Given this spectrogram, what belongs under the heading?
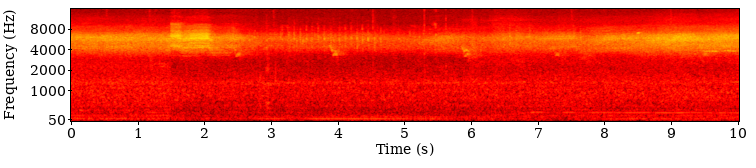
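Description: Cicadas drone outdoors in a high, steady, faint buzz that lasts the whole stretch, with soft rustling beneath and no talk.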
